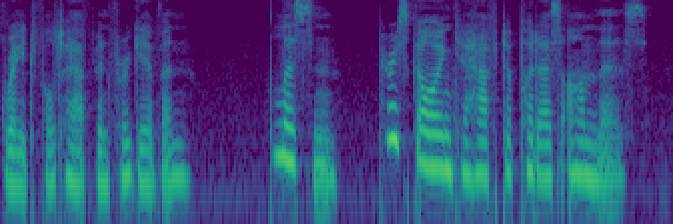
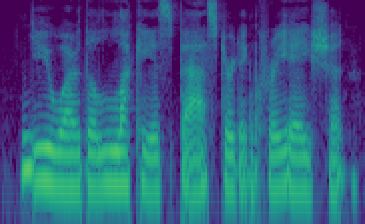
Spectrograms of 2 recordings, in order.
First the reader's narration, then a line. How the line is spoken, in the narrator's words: Lex growled in his ear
